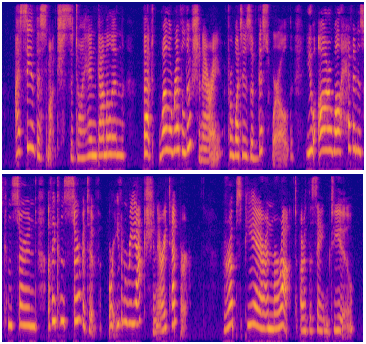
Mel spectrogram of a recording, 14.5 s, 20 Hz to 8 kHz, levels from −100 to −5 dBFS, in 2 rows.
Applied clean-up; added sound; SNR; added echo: none; none; none; none.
